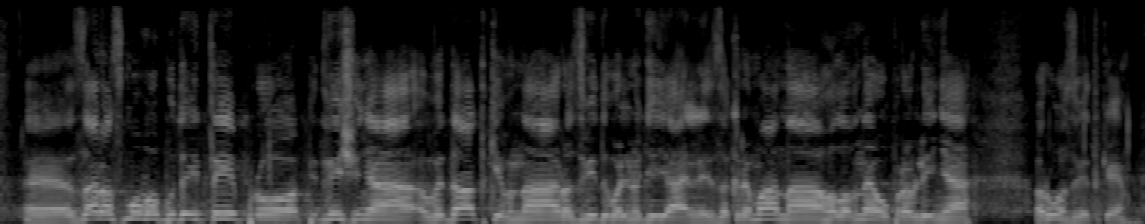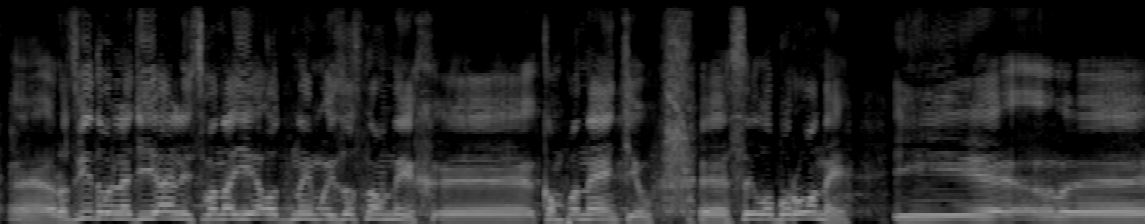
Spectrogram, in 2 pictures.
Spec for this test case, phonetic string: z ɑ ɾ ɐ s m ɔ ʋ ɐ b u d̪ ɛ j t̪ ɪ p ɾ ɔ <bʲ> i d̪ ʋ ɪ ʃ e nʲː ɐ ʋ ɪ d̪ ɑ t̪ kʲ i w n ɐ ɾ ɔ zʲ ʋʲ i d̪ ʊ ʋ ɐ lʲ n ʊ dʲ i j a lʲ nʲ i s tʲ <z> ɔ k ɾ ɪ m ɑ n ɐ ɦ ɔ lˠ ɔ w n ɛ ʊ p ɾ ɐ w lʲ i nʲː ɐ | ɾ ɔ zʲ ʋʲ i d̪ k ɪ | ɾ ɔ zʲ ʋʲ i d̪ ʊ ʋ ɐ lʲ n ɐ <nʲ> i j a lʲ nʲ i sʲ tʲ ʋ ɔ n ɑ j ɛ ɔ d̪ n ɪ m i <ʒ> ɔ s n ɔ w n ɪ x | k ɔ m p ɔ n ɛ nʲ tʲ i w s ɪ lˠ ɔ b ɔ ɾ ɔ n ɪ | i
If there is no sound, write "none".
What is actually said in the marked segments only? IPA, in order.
pʲ, z, dʲ, z

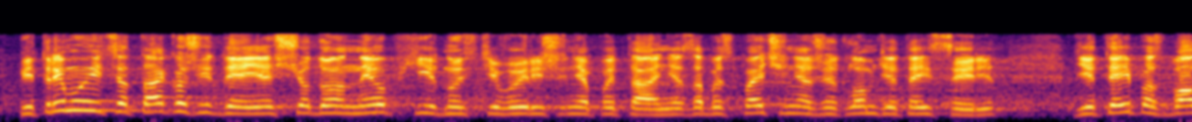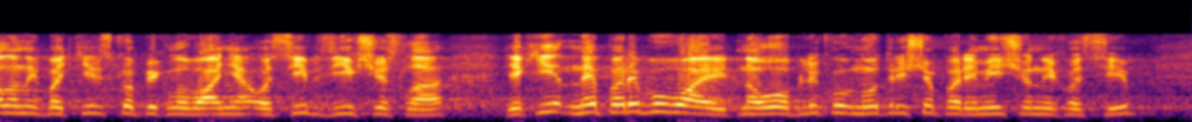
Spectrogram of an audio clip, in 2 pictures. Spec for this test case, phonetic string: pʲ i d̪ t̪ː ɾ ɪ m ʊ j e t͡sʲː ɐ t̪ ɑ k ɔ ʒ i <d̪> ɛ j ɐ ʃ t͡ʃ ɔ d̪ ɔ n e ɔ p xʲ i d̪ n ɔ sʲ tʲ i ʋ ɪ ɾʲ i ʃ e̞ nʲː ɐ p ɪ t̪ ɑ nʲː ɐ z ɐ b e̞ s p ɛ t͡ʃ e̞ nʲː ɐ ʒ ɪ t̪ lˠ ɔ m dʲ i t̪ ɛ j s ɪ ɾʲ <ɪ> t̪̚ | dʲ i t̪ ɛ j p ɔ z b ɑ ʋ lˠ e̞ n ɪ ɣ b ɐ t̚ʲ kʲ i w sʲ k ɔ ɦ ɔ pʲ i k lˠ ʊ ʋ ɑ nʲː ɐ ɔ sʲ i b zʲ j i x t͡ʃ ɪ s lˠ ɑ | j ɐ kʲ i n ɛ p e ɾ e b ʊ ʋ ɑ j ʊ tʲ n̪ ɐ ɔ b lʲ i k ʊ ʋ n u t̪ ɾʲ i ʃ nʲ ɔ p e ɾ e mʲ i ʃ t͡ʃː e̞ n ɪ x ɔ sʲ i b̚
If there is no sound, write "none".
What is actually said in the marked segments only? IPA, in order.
d̪, i

